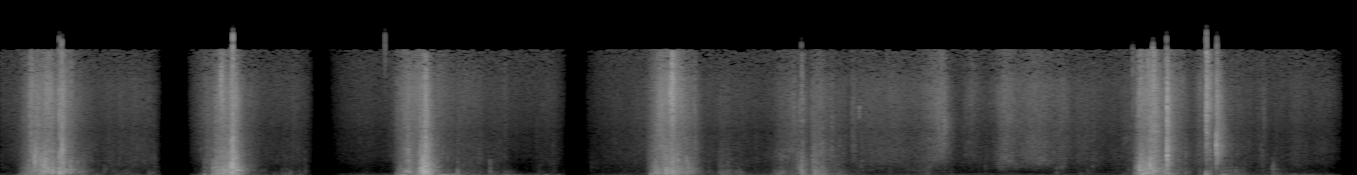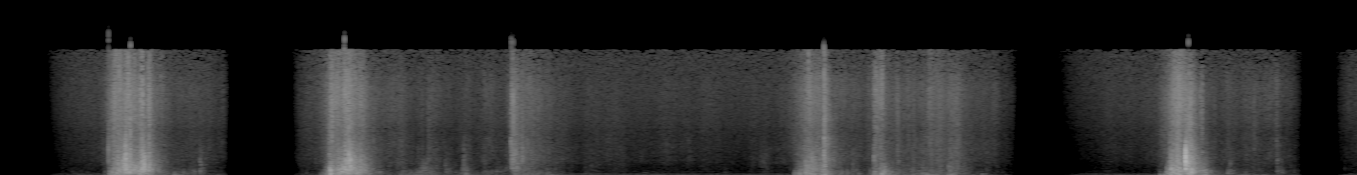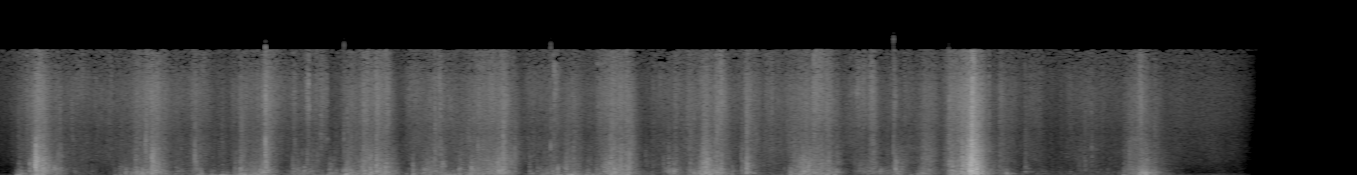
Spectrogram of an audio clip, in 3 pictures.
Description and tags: Various cloth flaps or flumpfs. Foley sound of a cotton bedsheet rapidly lifted into the air. Originally recorded as a parachute opening sound.
cloth, fabric, flap, flumpf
